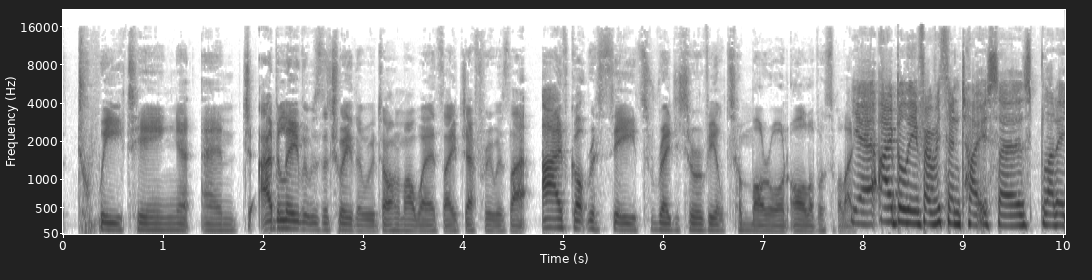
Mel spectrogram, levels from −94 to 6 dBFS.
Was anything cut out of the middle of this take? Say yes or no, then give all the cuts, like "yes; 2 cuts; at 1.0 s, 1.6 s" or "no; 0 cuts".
no; 0 cuts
